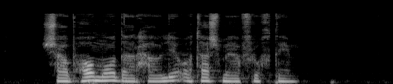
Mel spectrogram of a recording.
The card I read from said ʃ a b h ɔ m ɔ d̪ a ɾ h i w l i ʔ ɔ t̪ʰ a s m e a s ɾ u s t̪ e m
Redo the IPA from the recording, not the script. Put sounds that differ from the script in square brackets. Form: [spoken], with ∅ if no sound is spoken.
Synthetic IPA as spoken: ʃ a b h ɔ m ɔ d̪ a ɾ h [a] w l i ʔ ɔ t̪ʰ a [ʃ] m e a [f] ɾ u [χ] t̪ e m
